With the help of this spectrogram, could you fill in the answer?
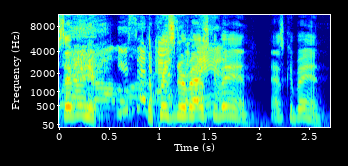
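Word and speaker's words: Azkaban: have to talk here the prisoner of asan as caban it's asan oh my God the prisoner of as caban stop it no asab as caban as caban you're putting you're putting too much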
